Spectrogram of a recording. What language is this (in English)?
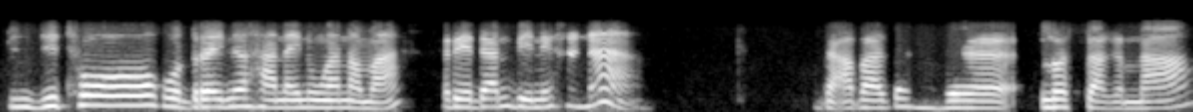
Bodo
